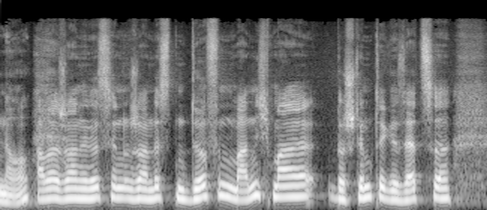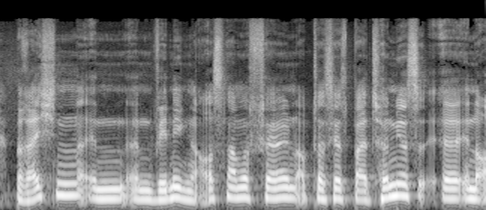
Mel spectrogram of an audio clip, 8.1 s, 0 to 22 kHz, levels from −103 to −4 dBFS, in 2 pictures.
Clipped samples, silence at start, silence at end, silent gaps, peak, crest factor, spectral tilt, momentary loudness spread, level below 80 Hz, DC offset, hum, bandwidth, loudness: under 0.1%; 0 s; 0 s; none; 0 dBFS; 10 dB; -5.5 dB/octave; 4 LU; -54 dBFS; under 0.1%; none; 16 kHz; -12 LUFS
